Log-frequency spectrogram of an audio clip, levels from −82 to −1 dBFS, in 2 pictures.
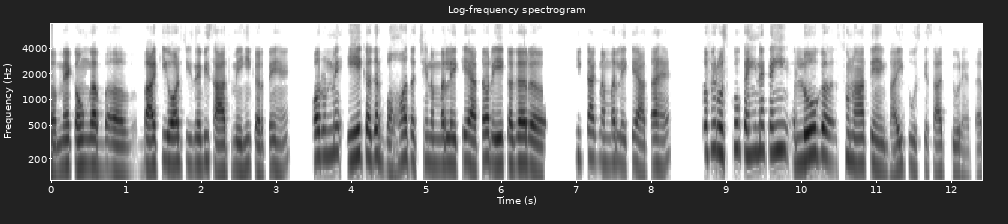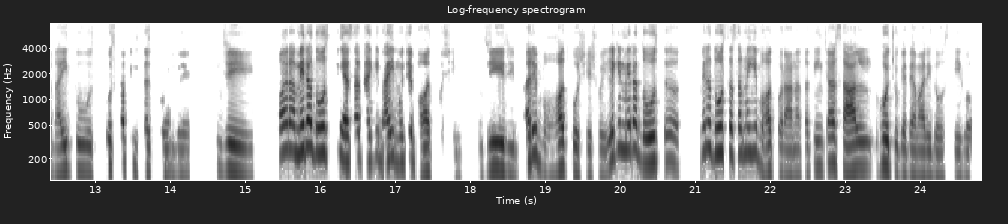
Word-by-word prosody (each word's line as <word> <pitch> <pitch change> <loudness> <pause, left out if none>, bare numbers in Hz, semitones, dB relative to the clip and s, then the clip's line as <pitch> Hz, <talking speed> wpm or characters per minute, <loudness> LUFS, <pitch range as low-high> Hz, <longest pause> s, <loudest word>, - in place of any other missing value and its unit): मैं 170 - +5
कहूँगा 170 +1 +4
ब 150 -3 -1
बाकी 170 +4 +4
और 180 - +4
चीज़ें 175 0 -3
भी 190 - -4
साथ 150 -4 +3
में 155 - 0
ही 165 +3 -4
करते 155 +3 -2
हैं 165 +4 -11 0.4
और 210 +1 +3
उनमें 225 +2 -2 0.2
एक 220 0 +4
अगर 220 +2 +4
बहुत 195 +6 -1
अच्छे 185 0 -6
नंबर 175 0 -1
लेके 180 +1 0
आता 195 +5 0
है - - +7
और 180 - -4
एक 175 +1 +4
अगर 180 -2 +6 0.6
ठीक-ठाक 205 0 -2
नंबर 185 0 -3
लेके 170 +2 -7
आता 170 +4 0
है 190 - -10 0.4
तो 245 - 0
फ़िर 260 +1 -3
उसको 265 +4 -4
कहीं 235 -1 0
न 250 - +1
कहीं 250 0 +1 0.2
लोग 225 +3 +8 0.3
सुनाते 180 -3 -1
हैं 155 -3 -3
भाई 145 +5 -4
तू 165 - -10
उसके 155 +1 -12
साथ 145 -2 -5
क्यों 145 0 -11
रहता 125 0 -19
है 130 - -10
भाई 145 +2 -2
तू 145 -1 -5
उ - - -8 0.2
उसका 275 +11 -3
पीछा 155 -3 -12
छोड़ 135 0 -14
दे। 130 0 -14 0.4
जी, 140 -3 -1 0.3
और 250 +2 +2
मेरा 280 +2 +8
दोस्त 235 -1 +3
भी 205 - +3
ऐसा 210 +3 +1
था - - +1
कि 215 +2 -11
भाई 185 +2 +1
मुझे 180 -2 -4
बहुत 140 0 0
ख़ुशी 115 - -29
हुई 115 - -26 0.3
जी, 155 0 +4
जी। 135 -3 -11
अरे 220 +5 +3
बहुत 145 +4 -1
कोशिश 130 -3 -9
हुई 125 - -11
लेकिन 260 +6 0
मेरा 255 +1 +2
दोस्त 185 +2 +2 0.5
मेरा 265 +2 -1
दोस्त 240 0 +3
असल 230 0 -2
में 235 - -3
ये 235 0 -3
बहुत 145 0 -3
पुराना 125 -2 -8
था। 135 - -14
3-4 160 +4 -4
साल 155 -1 +1 0.2
हो 170 -1 +4
चुके 140 -3 -11
थे 130 - -8
हमारी 125 0 -7
दोस्ती 120 0 -13
को। 120 0 -12
170 Hz, 220 wpm, -25 LUFS, 145-200 Hz, 0.6 s, लोग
